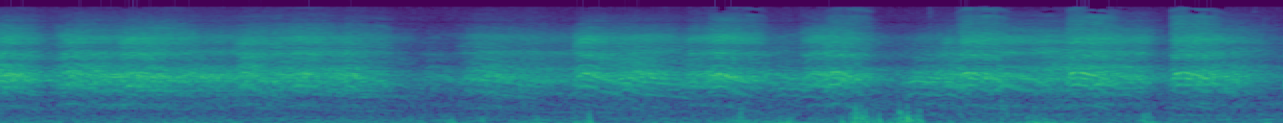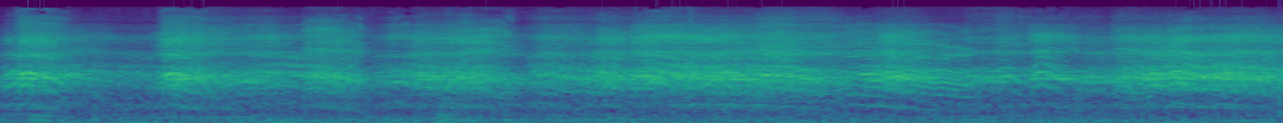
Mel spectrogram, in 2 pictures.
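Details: Crows calling outside a back door, a dense run of harsh, raspy caws overlapping almost without pause, several birds at once.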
